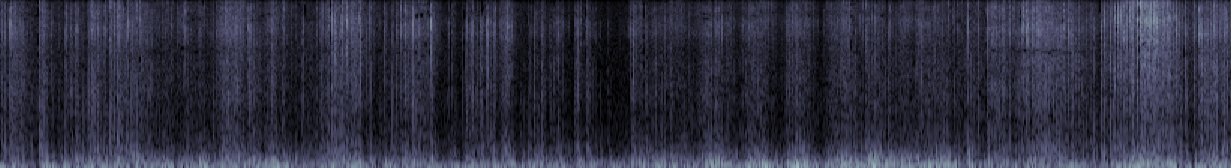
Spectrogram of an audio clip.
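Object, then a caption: Woven straw bag. Long nails scratch steadily across the weave of a woven straw or raffia purse, close to the mic. The result is a continuous dry, crackling scratch with a low rumbling body and bright, rasping bursts, with no speech.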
